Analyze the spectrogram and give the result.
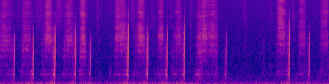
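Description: White chalk held in the hand scratches and writes letters on a large, flat green chalkboard in a wooden frame, with the sound played in reverse. Soft, bright scraping strokes are broken by about thirteen sharp, dry clicks of the chalk against the board, each one dying away instantly. The overall level stays quiet, with gaps of near silence between strokes.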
